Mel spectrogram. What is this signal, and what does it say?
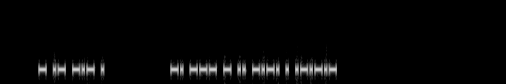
Morse code, heard as a keyed tone, about 50 wpm, 700 Hz. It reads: TAKE NOTICE.
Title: 4x Word-Spacing - Sentences from Top 400 Words - 50wpm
